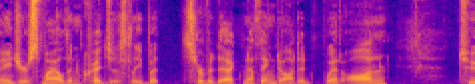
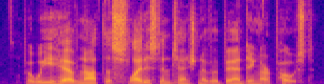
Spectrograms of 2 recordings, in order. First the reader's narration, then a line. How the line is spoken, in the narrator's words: answered the major stiffly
